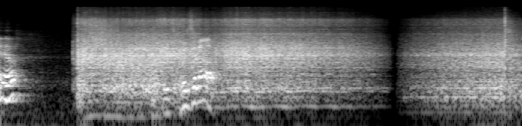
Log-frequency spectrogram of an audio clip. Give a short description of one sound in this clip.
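A blender motor whirs loudly, stops briefly and starts again.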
